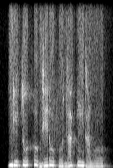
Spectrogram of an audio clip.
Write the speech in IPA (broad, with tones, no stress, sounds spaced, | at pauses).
ɡ ĩ˧ t o˦ h o˦˨ ɡ e˨˦ ɾ o˦˨ f o˨ d a˨˦ k ũ˧ ɡ a˨ w o˧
